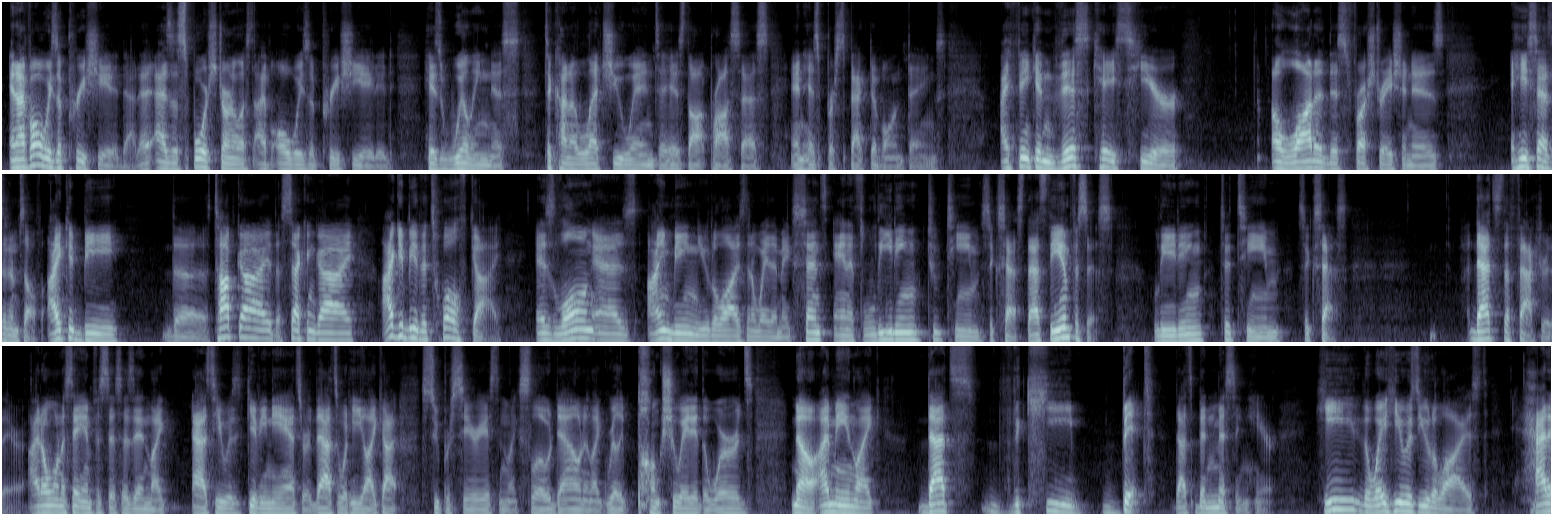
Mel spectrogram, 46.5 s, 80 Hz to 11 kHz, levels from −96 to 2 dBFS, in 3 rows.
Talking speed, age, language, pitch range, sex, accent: 180 wpm, 30-49, English, 100-135 Hz, male, American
